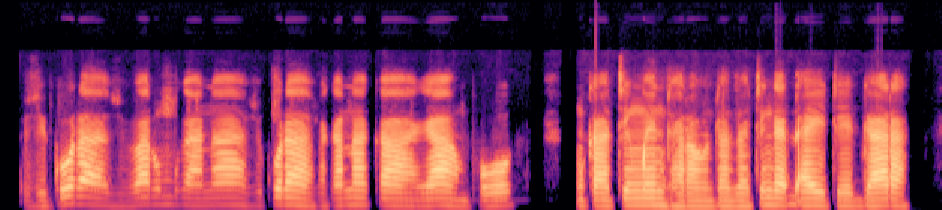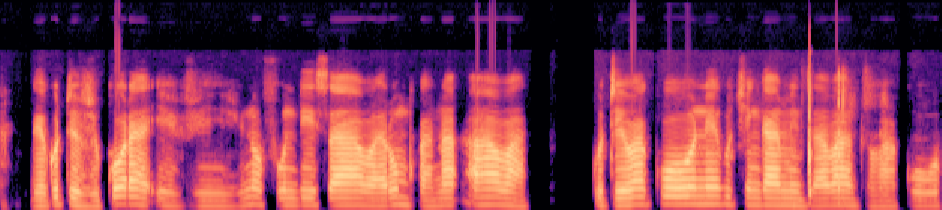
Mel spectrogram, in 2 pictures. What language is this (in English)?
Ndau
